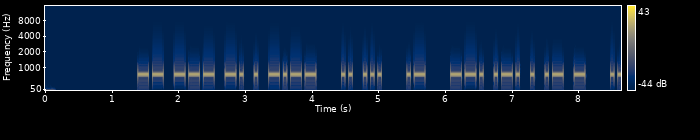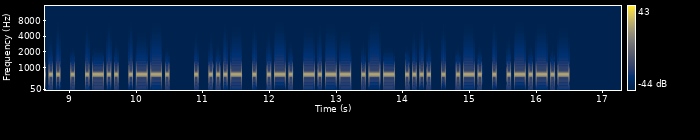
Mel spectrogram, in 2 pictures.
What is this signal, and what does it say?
Morse code, heard as a keyed tone, about 22 wpm, 700 Hz. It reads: MONEY IS A GREAT HELP EVERYWHERE.
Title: Sentences from Top 1600 Words 22wpm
